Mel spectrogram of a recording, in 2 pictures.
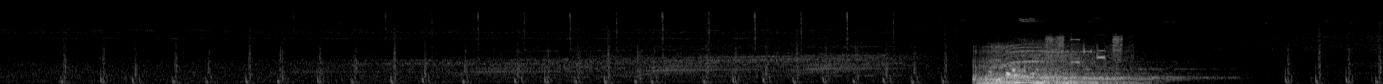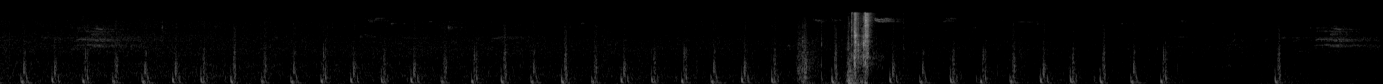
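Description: Footsteps thud quickly and steadily on grass.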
